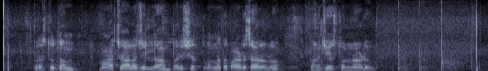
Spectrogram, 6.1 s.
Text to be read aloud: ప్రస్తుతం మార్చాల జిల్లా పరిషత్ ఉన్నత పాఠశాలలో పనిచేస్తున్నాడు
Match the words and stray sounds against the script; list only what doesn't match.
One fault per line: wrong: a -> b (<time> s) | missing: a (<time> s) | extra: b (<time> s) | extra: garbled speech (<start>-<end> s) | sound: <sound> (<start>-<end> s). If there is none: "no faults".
sound: dropout (2.8-2.8 s)
sound: thud (5.0-5.9 s)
